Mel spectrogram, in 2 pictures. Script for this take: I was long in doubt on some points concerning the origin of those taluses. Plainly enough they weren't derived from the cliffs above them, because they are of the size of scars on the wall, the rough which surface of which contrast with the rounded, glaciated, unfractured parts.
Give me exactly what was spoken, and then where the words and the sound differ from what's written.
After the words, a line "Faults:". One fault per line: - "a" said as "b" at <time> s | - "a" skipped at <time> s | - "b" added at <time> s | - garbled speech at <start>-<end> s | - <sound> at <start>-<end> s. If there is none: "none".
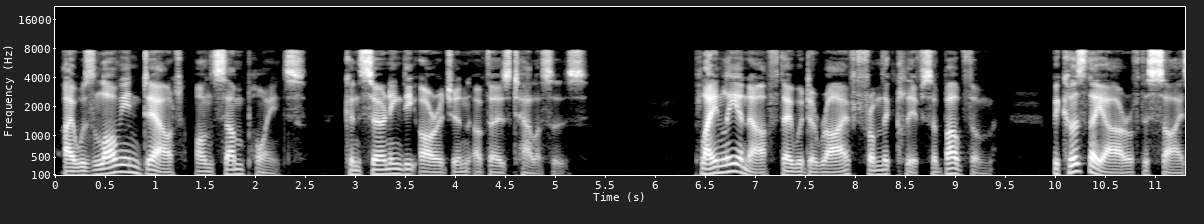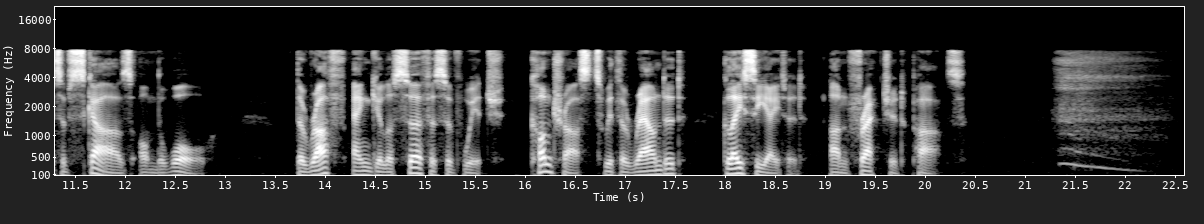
I was long in doubt on some points concerning the origin of those taluses. Plainly enough they were derived from the cliffs above them, because they are of the size of scars on the wall, the rough angular surface of which contrasts with the rounded, glaciated, unfractured parts.
Faults:
- "weren't" said as "were" at 7.4 s
- "which" said as "angular" at 14.3 s
- "contrast" said as "contrasts" at 16.0 s
- sigh at 21.2-22.5 s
